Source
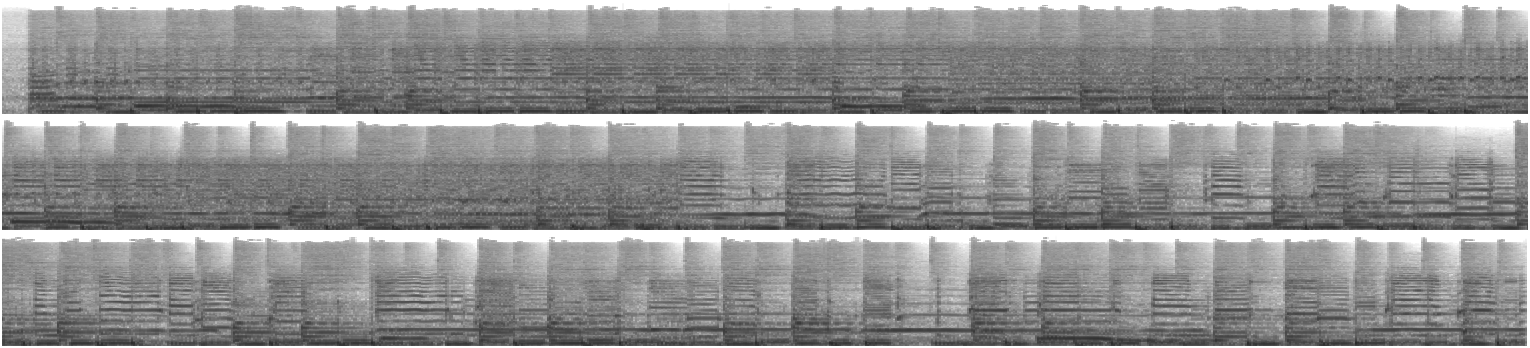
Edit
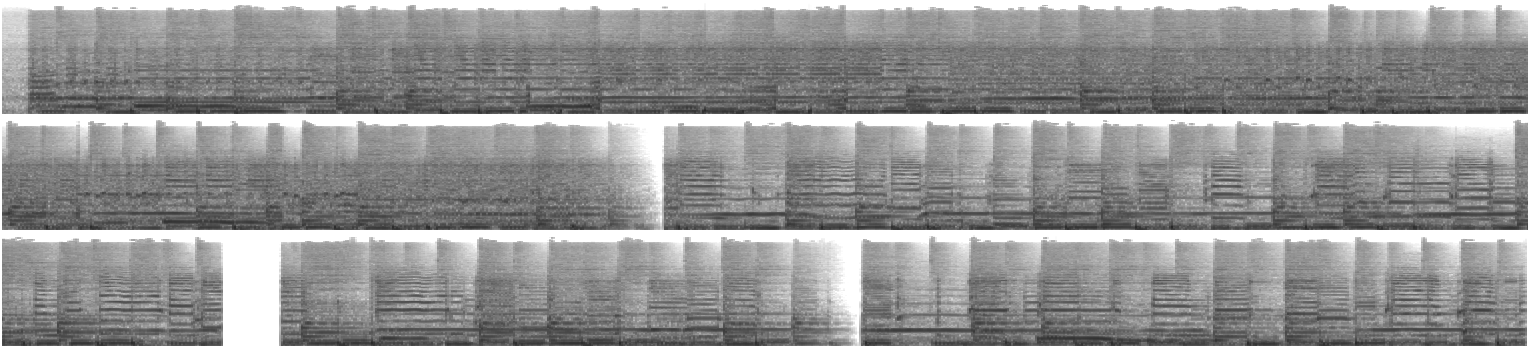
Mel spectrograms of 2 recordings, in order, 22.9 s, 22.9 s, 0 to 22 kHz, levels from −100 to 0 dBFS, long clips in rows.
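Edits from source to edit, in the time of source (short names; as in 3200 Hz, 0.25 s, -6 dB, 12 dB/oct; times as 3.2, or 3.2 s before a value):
2.63–4.53 reverse
6.88–7.26 swap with 8.28–9.42
10.39–10.95 studio fade out
16.36–16.66 mute
18.96–19.56 studio fade out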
